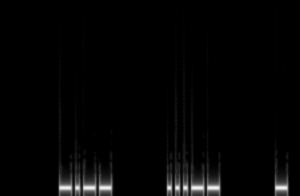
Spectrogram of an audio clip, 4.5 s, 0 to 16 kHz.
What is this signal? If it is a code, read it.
Morse code, heard as a keyed tone, about 20 wpm, spaced as for 8 wpm, 690 Hz. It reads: Y3T
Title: 145 Lesson 24e - Letter y - Three Characters 20wpm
